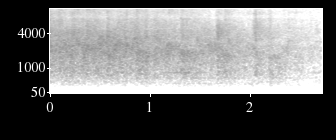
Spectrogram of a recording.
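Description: audience clapping

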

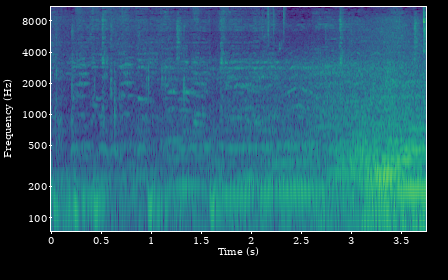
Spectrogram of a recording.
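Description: car driving past

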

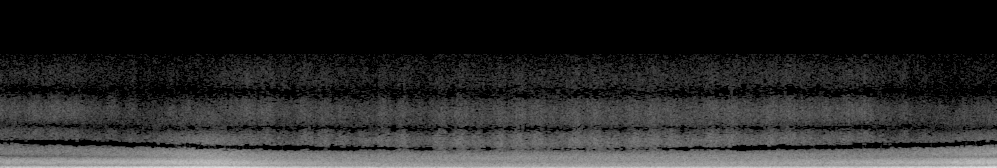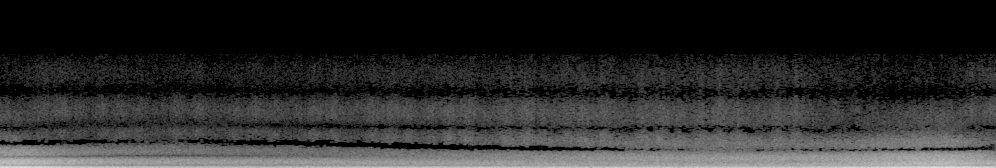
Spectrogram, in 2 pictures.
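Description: ocean surf waves

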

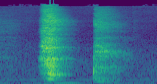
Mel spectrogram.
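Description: throat clearing

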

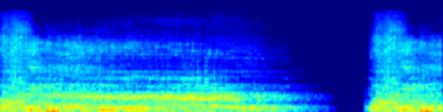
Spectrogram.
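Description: lion roaring

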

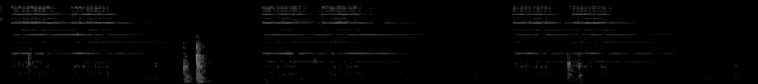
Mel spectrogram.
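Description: telephone bell ringing

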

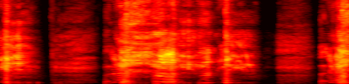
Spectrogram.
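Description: delayed cough

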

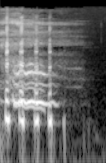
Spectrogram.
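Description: dog barking

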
